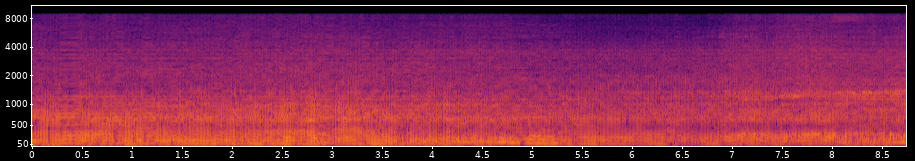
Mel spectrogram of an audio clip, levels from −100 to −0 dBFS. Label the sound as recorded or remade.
remade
